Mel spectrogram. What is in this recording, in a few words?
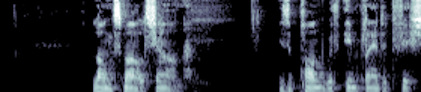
English voice; Langsmaltjarnen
